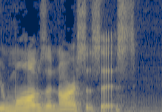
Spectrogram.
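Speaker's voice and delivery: ordinary delivery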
